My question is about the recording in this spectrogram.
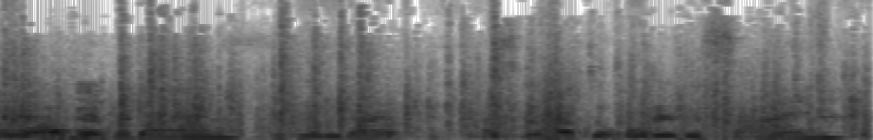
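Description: A woman talking.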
